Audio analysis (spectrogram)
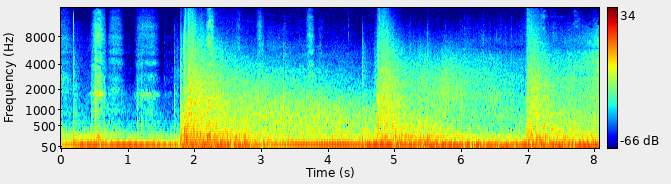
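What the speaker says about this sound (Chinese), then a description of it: "爆炸声像是从提刑暗查室自传出来的" A thunderbolt bomb explodes in a Chinese period drama, a sudden loud boom that breaks over a low steady hum and is followed by rumbling debris and further sharp blasts over several seconds.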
